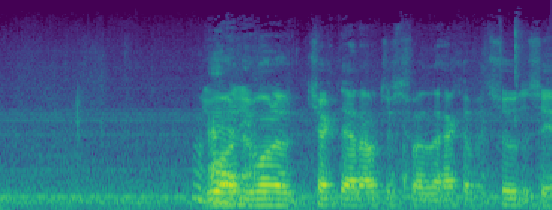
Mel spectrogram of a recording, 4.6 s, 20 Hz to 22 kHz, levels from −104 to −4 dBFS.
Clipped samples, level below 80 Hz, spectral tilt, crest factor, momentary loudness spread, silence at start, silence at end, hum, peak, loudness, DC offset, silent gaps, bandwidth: under 0.1%; -52 dBFS; -6.5 dB/octave; 20 dB; 21 LU; 0 s; 0 s; none; -6 dBFS; -24 LUFS; under 0.1%; none; 12.5 kHz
